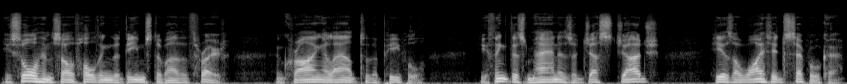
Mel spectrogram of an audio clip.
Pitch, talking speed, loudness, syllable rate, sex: 100 Hz, 190 wpm, -17 LUFS, 5.3 syllables/s, male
